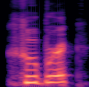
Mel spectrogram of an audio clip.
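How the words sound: The name is said the non-British way. This is how the name is actually pronounced. The speaker calls it right. "but apparently it is Kubrick"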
